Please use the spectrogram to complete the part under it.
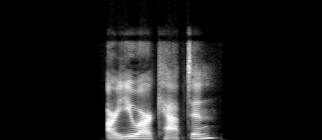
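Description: A woman asks a question in a clear voice close by.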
